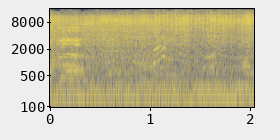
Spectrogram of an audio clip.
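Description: Autocross car engines running steadily on the track, under a public-address announcer's voice.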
